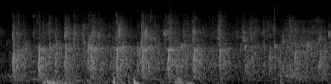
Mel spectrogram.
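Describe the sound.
An audience applauds to welcome a volunteer onto the stage, a dense patter of many hands clapping that stays fairly even and moderately loud throughout.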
